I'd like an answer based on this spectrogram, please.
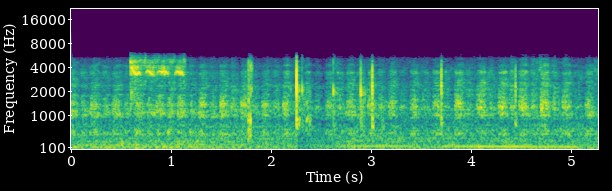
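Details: Kid Rock, a male OG Gottiline American Bully, breathes in fast, rhythmic pants with a few sharper clicks and gulps mixed into the steady breathy pulse.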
